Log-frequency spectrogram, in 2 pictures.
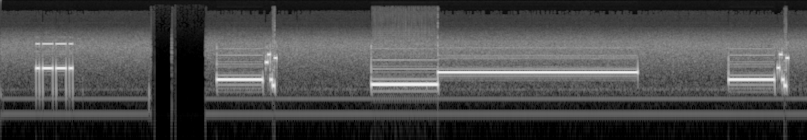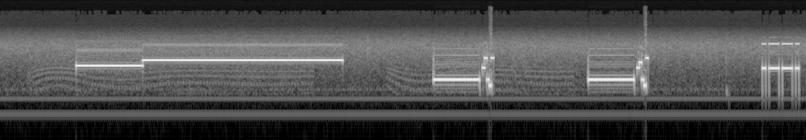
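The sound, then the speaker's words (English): Emergency dispatch paging tones for Hill Spring Creek, the second page: a series of steady electronic tone bursts at varying pitches, some long sustained tones and some short paired beeps, over a constant low background hum. “Hill Spring Creek, second page.”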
